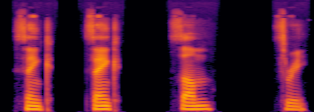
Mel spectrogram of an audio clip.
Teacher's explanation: For think, your tongue should go between your teeth and you blow air.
